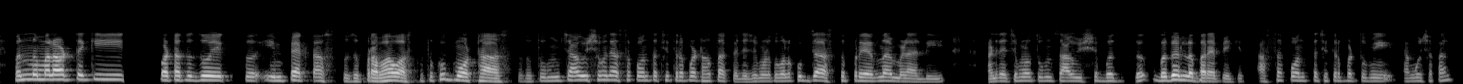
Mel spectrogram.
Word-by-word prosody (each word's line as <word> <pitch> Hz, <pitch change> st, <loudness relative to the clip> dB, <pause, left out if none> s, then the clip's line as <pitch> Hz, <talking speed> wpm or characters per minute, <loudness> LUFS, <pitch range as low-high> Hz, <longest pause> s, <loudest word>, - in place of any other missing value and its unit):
पण 205 Hz, -, +3 dB
मला 225 Hz, 0 st, +8 dB
वाटतं 225 Hz, 0 st, +5 dB
आहे 215 Hz, -, 0 dB
की 230 Hz, -1 st, -2 dB
चित्रपटाचा 195 Hz, -1 st, 0 dB
जो 200 Hz, -, +8 dB
एक 190 Hz, -1 st, +4 dB, 0.2 s
अ, 180 Hz, -, -1 dB
इम्पॅक्ट 180 Hz, 0 st, 0 dB
असतो, 165 Hz, -2 st, -6 dB
जो 145 Hz, +1 st, -5 dB
प्रभाव 175 Hz, +2 st, +6 dB
असतो, 155 Hz, +4 st, -12 dB
तो -, -, -6 dB
खूप 230 Hz, -3 st, -3 dB
मोठा 175 Hz, -4 st, +4 dB
असतो. 140 Hz, 0 st, -7 dB
तर 135 Hz, -, -11 dB
तुमच्या 175 Hz, +3 st, -3 dB
आयुष्यामध्ये 200 Hz, +1 st, +1 dB
असा 200 Hz, +1 st, -8 dB
कोणता 190 Hz, 0 st, -3 dB
चित्रपट 185 Hz, -2 st, -5 dB
होता 165 Hz, +1 st, -4 dB
का, 140 Hz, -, -11 dB
ज्याच्यामुळे 145 Hz, +4 st, -7 dB
तुम्हाला 160 Hz, +1 st, -5 dB
खूप 180 Hz, -3 st, -4 dB
जास्त 185 Hz, -1 st, 0 dB
प्रेरणा 170 Hz, -1 st, +1 dB
मिळाली 130 Hz, -4 st, -6 dB, 0.5 s
आणि 135 Hz, +2 st, -4 dB
त्याच्यामुळं 165 Hz, +2 st, -4 dB
तुमचं 170 Hz, -1 st, -7 dB
आयुष्य 160 Hz, +2 st, -5 dB
बद्द 160 Hz, +1 st, -5 dB, 0.2 s
बदललं 190 Hz, -1 st, +6 dB
बऱ्यापैकी? 140 Hz, -3 st, -2 dB, 0.2 s
असा 190 Hz, -, -9 dB
कोणता 180 Hz, -1 st, -4 dB
चित्रपट 170 Hz, 0 st, -9 dB
तुम्ही 155 Hz, +1 st, -9 dB
सांगू 155 Hz, -4 st, -11 dB
शकाल? 175 Hz, +4 st, -10 dB
175 Hz, 185 wpm, -23 LUFS, 155-195 Hz, 0.5 s, मला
